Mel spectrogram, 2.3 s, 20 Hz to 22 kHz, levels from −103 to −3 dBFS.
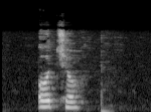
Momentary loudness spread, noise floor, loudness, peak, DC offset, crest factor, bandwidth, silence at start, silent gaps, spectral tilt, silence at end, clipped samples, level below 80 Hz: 13 LU; -74 dBFS; -27 LUFS; -12 dBFS; under 0.1%; 18 dB; 9.6 kHz; 0.55 s; none; -3 dB/octave; 0.7 s; under 0.1%; -58 dBFS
